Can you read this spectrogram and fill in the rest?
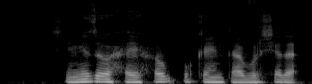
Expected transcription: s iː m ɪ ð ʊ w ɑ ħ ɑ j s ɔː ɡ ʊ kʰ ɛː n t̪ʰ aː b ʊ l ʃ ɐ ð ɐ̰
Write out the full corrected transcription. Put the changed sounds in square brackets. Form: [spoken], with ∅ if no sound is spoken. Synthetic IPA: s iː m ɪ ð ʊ w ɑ ħ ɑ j [ħ] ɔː ɡ ʊ kʰ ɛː n t̪ʰ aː b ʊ l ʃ ɐ ð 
